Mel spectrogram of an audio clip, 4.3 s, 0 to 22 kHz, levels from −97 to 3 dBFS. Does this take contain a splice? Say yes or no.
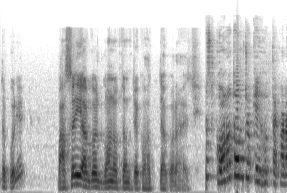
yes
